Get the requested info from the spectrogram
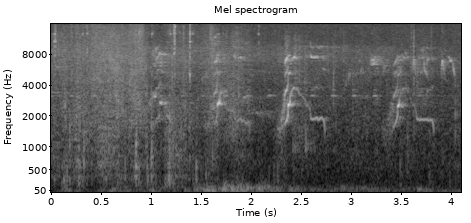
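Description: Birds calling repeatedly, each call a short whistle that rises and then steps down, with a fast high trill joining near the end. Soft rustling of a canvas backpack being handled comes in the first second.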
